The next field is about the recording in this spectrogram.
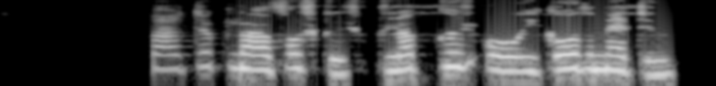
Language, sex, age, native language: Icelandic, female, 12, Icelandic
